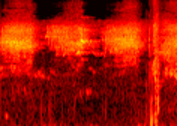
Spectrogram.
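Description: Birds give a run of high, thin chirps in quick succession, fairly close and clear, with a short sharp knock near the end and no talk over them.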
